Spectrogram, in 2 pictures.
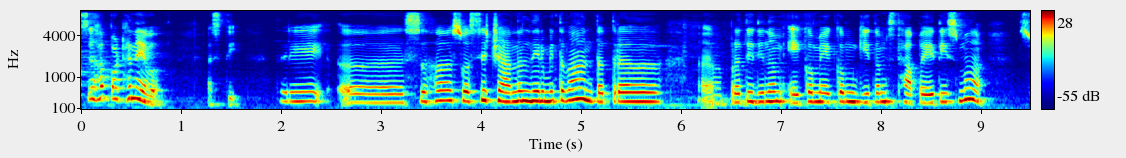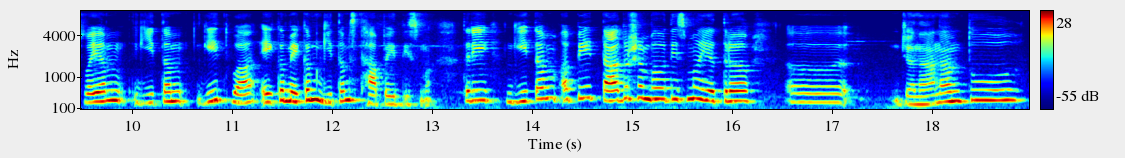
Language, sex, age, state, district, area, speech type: Sanskrit, female, 30-45, Karnataka, Bangalore Urban, urban, spontaneous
